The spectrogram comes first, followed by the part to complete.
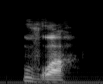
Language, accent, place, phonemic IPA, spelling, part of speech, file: French, France, Lyon, /u.vʁwaʁ/, ouvroir, noun, LL-Q150 (fra)-ouvroir.wav
- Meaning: workroom, sewing room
